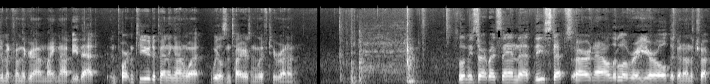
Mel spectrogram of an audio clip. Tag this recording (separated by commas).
Speech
